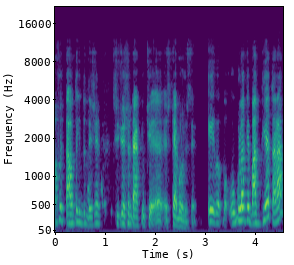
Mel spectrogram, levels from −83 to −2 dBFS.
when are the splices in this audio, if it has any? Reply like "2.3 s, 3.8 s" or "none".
2.9 s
